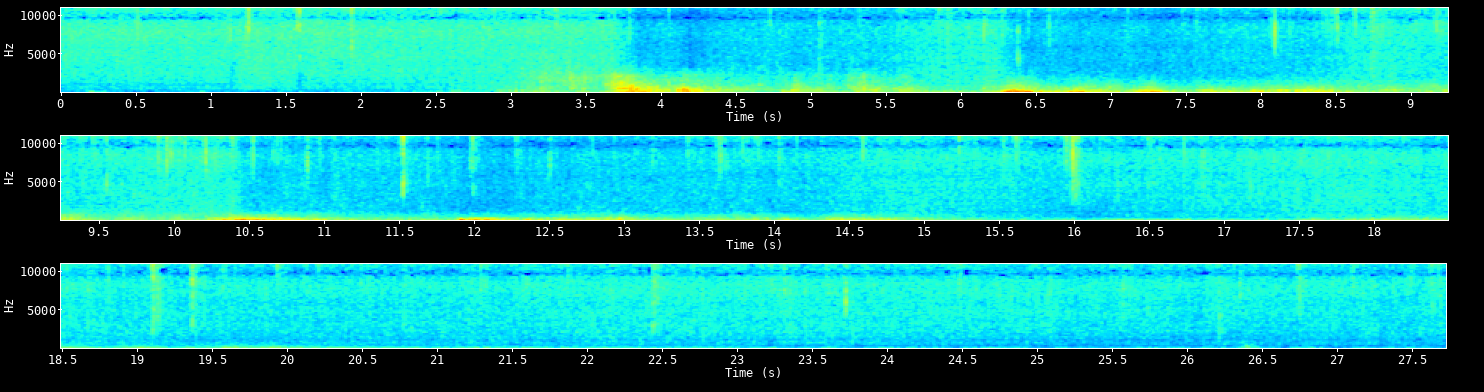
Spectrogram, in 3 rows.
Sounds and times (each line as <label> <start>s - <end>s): Heavy Rain 0.0s - 27.7s
rolling thunder 2.6s - 21.7s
